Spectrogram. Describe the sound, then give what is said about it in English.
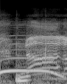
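A single short meow from Kenny the Traffic Kitty, loud, with a bright tonal wail that bends up and then slides down over less than a second. “That's right, our mystery date is the one and only Kenny the Traffic Kitty.”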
